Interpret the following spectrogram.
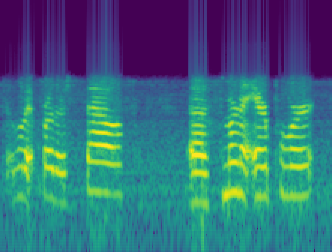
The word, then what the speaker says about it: Smyrna: Smyrna Airport, which somebody please tell Max Velocity that it's pronounced Smyrna.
